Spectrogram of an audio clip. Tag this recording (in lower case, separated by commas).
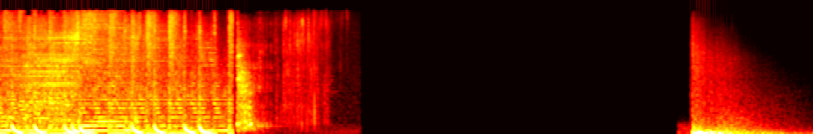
lighting firecrackers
